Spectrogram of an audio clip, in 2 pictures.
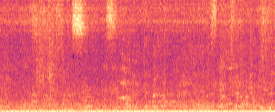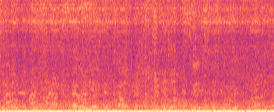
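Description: River boat's engine running with a steady low hum, under the mixed chatter of passengers talking.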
